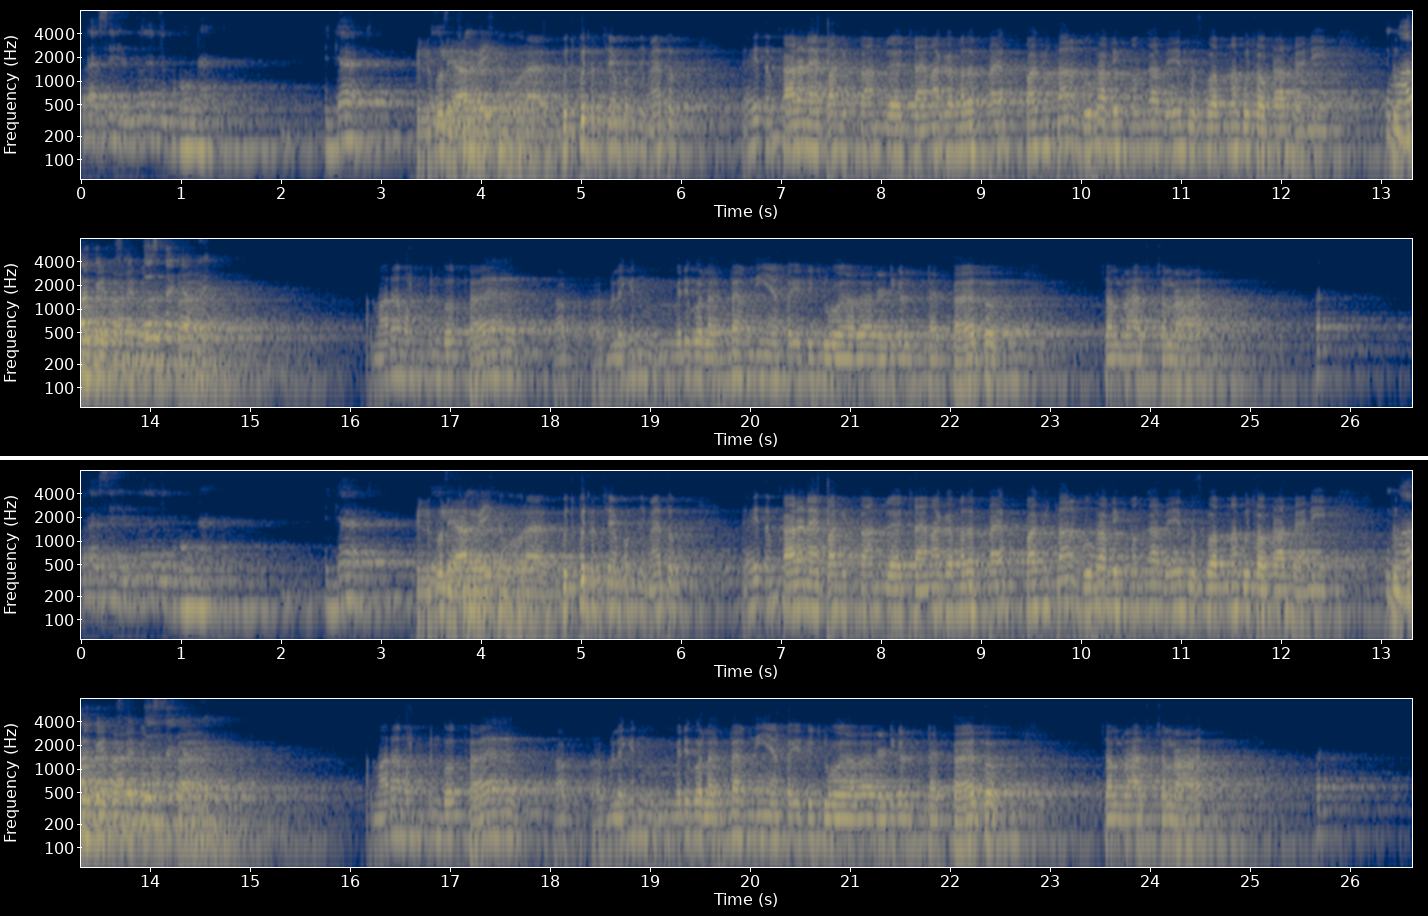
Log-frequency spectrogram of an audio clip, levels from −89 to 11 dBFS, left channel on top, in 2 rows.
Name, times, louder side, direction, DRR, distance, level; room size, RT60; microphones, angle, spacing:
voice 1, 0.0-1.4 2.4-2.8 3.5-4.4 6.9-7.0 13.0-14.6, left 2 dB, 85° left, 3 dB, 0.8 m, -29 dB
voice 2, 3.4-4.7 5.0-5.9 6.6-12.5 13.0-14.6 16.2-17.7 18.0-22.5 23.5-24.5, right 1 dB, 5° right, 5 dB, 0.3 m, -27 dB
9.4 x 7.9 x 3.8 m, 2.9 s
head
